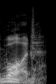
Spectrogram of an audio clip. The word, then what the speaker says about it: WAD: and yes it's pronounced wad like harry enfield talking about money oh you shut your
